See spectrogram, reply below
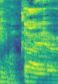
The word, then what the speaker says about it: Micaiah: I believe most people would say Micaiah, right? But my wife gets on me because we say Isaiah. You see what I say? You see the suffix A-I-A-H?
